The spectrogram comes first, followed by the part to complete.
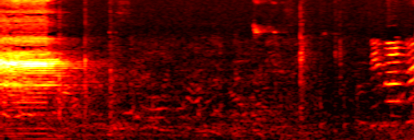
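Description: Gym scoreboard horn sounding once, briefly, for about half a second: the signal that a timeout is over.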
